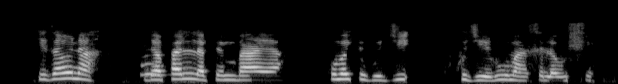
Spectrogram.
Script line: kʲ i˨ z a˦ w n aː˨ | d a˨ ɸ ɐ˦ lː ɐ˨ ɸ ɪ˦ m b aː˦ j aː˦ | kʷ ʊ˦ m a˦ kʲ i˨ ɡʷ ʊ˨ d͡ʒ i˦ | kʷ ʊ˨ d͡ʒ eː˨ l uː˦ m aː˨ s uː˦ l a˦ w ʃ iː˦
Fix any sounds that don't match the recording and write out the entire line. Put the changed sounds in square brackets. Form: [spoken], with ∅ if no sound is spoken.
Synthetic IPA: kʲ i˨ z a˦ w n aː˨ | d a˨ ɸ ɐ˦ lː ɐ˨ ɸ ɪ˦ m b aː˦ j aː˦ | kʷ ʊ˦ m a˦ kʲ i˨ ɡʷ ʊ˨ d͡ʒ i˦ | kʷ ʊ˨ d͡ʒ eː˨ [ɽ] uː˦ m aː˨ s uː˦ l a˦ w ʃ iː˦

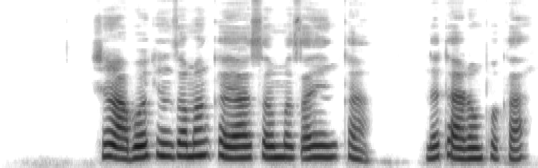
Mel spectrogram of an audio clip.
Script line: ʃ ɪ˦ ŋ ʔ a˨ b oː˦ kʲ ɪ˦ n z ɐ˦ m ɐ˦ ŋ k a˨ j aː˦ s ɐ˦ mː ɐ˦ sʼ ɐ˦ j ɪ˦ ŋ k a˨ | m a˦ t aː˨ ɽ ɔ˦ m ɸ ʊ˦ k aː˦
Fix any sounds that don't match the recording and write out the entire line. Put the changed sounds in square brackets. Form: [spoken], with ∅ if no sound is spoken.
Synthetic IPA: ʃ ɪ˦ ŋ ʔ a˨ b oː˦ kʲ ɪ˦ n z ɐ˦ m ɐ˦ ŋ k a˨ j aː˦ s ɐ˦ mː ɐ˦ sʼ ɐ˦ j ɪ˦ ŋ k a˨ | [n] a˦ t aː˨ ɽ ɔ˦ m ɸ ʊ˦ k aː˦

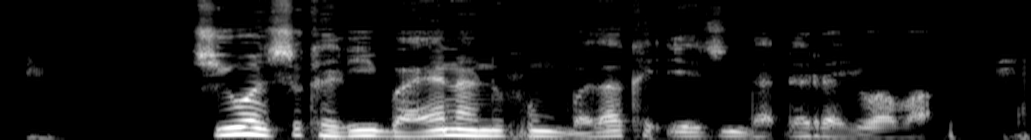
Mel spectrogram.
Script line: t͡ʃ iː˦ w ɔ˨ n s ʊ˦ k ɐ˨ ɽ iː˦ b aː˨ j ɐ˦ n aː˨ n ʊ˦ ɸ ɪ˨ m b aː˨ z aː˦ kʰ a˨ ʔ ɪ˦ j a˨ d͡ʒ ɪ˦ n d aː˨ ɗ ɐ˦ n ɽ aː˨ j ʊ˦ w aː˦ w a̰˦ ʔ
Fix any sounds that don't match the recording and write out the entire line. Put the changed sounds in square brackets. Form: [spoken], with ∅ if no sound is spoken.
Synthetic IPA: t͡ʃ iː˦ w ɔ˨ n s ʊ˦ k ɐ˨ ɽ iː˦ b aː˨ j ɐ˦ n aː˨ n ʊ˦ ɸ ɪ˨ m b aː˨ z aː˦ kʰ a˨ ʔ ɪ˦ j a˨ d͡ʒ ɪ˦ n d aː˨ ɗ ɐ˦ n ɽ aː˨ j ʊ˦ w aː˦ [b] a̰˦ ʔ

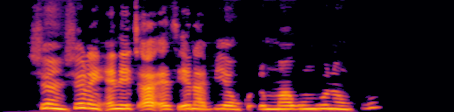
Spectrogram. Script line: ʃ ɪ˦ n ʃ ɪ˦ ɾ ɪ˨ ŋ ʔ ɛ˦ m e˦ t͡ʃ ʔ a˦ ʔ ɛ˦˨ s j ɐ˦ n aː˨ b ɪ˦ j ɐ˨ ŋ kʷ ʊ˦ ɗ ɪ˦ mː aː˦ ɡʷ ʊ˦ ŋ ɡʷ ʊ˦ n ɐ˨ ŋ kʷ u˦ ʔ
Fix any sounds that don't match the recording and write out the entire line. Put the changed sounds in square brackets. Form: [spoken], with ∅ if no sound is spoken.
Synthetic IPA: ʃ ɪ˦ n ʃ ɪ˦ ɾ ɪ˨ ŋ ʔ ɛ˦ [n] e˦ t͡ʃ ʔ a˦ ʔ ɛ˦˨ s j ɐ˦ n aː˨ b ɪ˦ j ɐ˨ ŋ kʷ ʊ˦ ɗ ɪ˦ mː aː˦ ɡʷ ʊ˦ ŋ ɡʷ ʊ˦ n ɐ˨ ŋ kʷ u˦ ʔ

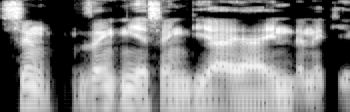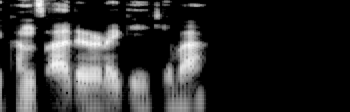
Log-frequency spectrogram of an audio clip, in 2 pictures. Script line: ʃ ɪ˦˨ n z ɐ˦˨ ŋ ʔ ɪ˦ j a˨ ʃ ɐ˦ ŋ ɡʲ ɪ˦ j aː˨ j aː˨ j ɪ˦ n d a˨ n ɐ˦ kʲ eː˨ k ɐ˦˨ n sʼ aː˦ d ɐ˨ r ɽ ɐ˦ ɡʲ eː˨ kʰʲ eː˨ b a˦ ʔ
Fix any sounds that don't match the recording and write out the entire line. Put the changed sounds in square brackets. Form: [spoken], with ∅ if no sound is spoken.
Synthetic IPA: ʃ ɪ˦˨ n z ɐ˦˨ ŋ ʔ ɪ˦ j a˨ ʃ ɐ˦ ŋ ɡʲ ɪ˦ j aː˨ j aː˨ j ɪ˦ n d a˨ n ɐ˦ kʲ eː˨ k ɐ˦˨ n sʼ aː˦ d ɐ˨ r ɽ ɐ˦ ɡʲ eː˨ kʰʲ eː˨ b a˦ ʔ

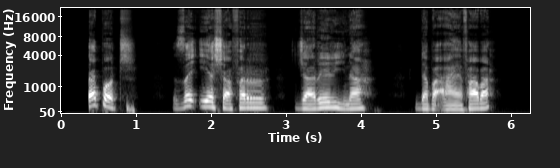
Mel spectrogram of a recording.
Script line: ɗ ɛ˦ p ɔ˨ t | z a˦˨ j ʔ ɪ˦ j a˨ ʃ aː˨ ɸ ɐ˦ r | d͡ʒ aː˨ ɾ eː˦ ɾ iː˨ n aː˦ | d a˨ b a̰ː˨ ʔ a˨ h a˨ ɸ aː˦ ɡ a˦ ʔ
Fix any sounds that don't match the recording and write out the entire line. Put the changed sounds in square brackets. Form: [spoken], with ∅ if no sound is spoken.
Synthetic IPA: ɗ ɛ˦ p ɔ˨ t | z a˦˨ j ʔ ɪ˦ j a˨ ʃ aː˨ ɸ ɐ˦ r | d͡ʒ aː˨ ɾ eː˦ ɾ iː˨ n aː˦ | d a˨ b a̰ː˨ ʔ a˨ h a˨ ɸ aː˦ [b] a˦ ʔ

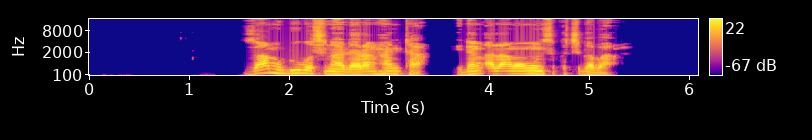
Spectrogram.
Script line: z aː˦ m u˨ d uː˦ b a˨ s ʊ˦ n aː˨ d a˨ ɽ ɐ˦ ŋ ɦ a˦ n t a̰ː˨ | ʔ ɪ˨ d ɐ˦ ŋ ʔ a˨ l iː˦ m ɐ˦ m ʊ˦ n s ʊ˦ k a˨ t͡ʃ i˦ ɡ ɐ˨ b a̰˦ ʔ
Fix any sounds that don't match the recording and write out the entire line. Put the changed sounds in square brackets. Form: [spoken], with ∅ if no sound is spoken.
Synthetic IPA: z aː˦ m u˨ d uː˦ b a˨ s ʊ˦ n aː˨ d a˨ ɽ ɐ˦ ŋ ɦ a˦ n t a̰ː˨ | ʔ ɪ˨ d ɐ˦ ŋ ʔ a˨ l [aː˦] m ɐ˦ m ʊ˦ n s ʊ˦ k a˨ t͡ʃ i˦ ɡ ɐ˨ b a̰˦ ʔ

